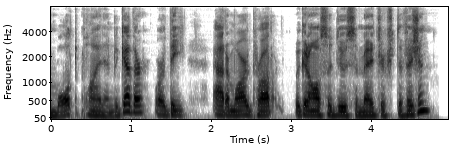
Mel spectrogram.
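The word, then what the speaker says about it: Hadamard: matrix multiplication called the adamard product yes i'm pronouncing that correctly i looked it up two matrices with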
